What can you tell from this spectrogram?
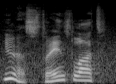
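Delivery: put-on high gruff-sounding old dwarf woman. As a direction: speak up high as the weathered dwarf. GM voices the dwarf.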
